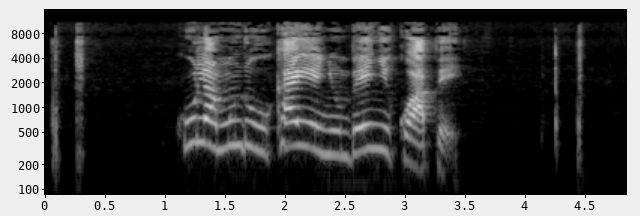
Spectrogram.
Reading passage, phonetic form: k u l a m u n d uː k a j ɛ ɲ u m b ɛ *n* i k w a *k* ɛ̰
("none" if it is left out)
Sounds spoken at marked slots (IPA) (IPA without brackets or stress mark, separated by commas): ɲ, p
